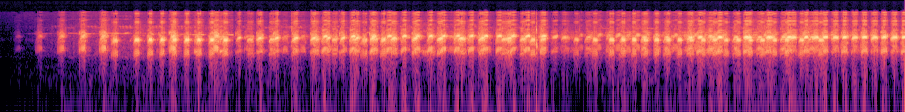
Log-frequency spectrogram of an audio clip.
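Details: Frogs croaking in a dense chorus of short, rapid pulsed notes, several per second, with a mid-pitched rasp that builds from a few scattered croaks into a steady overlapping din.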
